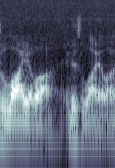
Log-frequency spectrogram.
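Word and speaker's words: לילה: echad you know what that's a long syllable so it is lyla it's an audible shawn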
